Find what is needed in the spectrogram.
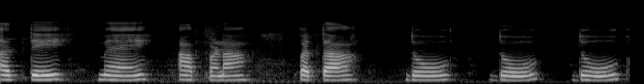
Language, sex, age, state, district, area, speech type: Punjabi, female, 45-60, Punjab, Muktsar, urban, read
